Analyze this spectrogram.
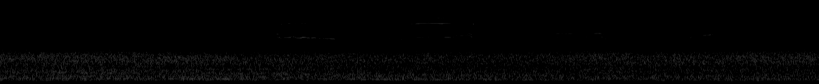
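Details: Bald eagle nest at Berry College, April 2023 morning, with a young eagle, its mother and father eating fish. Quiet opening, then a run of short high whistled notes in the second half, beneath steady broadband noise.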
